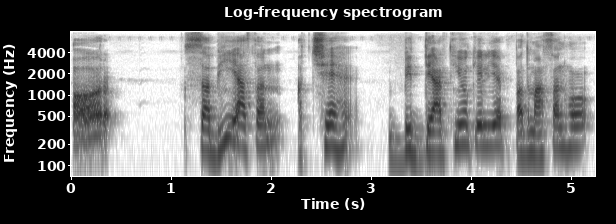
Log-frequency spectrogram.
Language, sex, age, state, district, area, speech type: Hindi, male, 45-60, Uttar Pradesh, Ghazipur, rural, spontaneous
